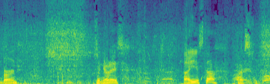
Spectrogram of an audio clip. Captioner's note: speaking Spanish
